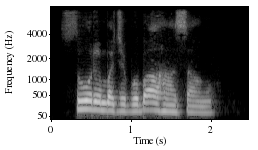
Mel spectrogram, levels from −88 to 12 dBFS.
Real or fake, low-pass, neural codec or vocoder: fake; 7.2 kHz; codec, 24 kHz, 0.9 kbps, WavTokenizer, medium speech release version 1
